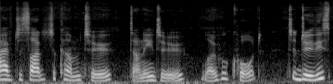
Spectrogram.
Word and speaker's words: Dunedoo: decided to come to dny Doo local Court to do this part on speaking it's pronounced dny do not June do by the way dny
